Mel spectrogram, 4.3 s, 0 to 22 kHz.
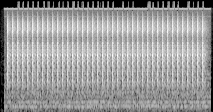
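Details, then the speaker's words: Rapid, evenly spaced loud clicks, about 10 per second for four seconds: NeuroStar TMS coil pulse train over the left prefrontal cortex, 5 cm anterior to the motor threshold site, during a depression treatment session of 3,000 pulses with the patient awake. "the neurostar TMS system delivers a sequence of 3,000 pulses during a treatment session"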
